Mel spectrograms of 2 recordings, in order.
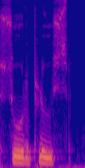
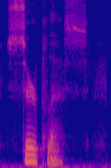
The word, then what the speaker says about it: surplus: Escrito surplus, pronunciado surplus. Como si, señor, yes, sir, y luego plus.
